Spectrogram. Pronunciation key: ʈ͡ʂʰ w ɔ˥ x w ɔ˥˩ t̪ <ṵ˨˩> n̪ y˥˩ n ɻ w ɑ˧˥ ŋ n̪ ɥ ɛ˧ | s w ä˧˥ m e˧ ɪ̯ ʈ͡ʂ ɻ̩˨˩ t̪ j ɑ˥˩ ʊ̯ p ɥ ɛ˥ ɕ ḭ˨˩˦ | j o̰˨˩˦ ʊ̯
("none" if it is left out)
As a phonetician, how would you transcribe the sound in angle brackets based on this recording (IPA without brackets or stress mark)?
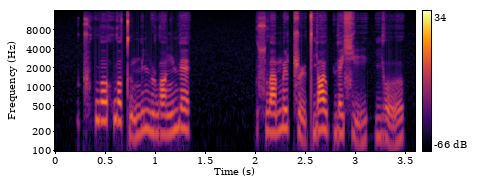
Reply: ṵ˨˩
